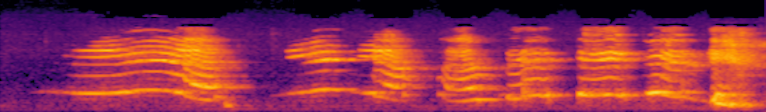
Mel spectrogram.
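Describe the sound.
A person's voice mimics a boy's whiny, fussing baby noise: one long drawn-out whine followed by a quick string of shorter, high-pitched whimpering cries, fairly loud.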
